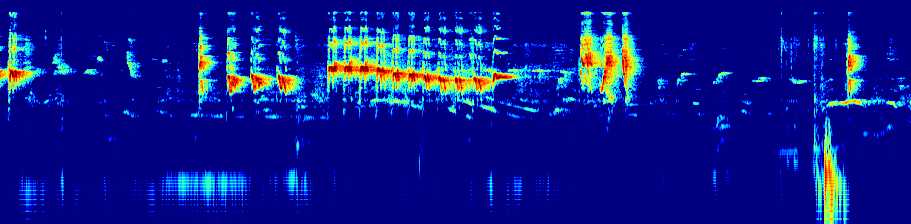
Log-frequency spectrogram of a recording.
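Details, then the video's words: Greater green leafbird lure song: scattered sharp high notes, then a quick rattling 'ngekek' run falling in pitch, more clipped squeaky notes and a brief knock near the end. "PANCINGAN DAN MASTERAN CUCAK IJO GACOR NGEKEK PANJANG DAN TEMBAKAN MESIN JAHIT AGAR EMOSI"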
